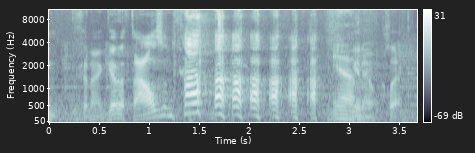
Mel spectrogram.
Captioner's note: derisive laughing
